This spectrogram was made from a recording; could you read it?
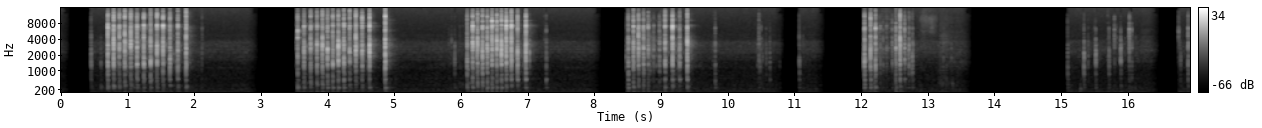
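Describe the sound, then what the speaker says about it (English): Bursts of typing on a lubed Vortex VX5 mechanical keyboard, close and clear, with rapid key clacks in several separate runs of a second or two, split by short silent pauses. "For now, we must do keyboard tester. We must make sure all this thingy works."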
